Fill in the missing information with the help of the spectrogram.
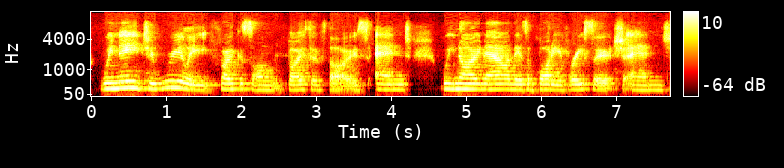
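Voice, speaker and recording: A woman's voice: lowish voice, warm tone. A woman speaking on a panel, earnest and thoughtful, with many fillers and restarts, heard over a video call. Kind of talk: panel discussion answer. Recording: echoey, dull lo-fi video call.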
